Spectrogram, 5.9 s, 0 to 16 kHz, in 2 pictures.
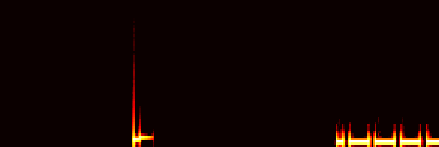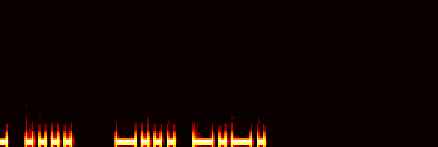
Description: Morse code, heard as a keyed tone, about 28 wpm, 700 Hz. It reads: 1H BC
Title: Winter Field Day Exchanges 28wpm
